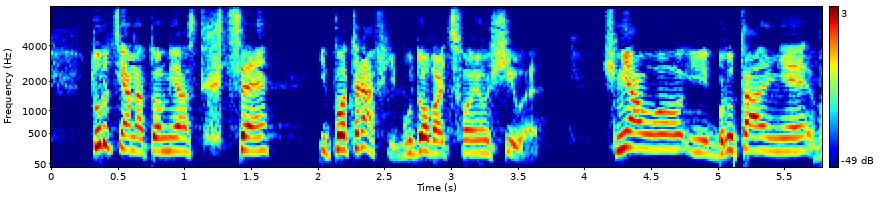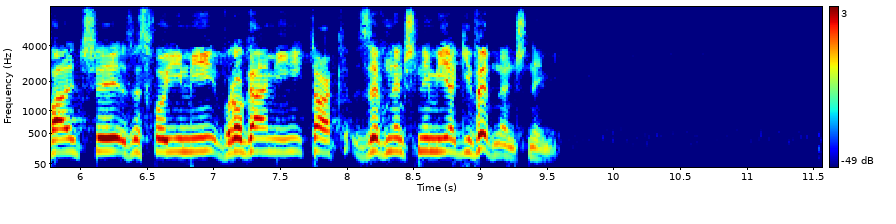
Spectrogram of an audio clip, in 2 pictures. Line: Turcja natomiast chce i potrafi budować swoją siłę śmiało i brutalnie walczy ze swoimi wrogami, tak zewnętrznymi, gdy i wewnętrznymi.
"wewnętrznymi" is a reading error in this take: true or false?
false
